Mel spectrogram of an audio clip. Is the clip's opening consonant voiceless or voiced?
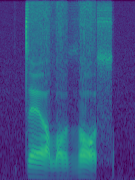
voiceless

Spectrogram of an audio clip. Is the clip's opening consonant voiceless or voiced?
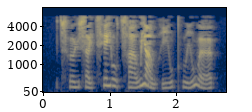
voiceless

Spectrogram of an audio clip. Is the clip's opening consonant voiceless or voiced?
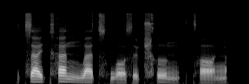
voiceless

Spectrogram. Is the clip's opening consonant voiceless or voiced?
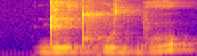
voiced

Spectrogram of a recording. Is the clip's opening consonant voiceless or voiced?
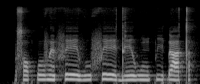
voiceless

